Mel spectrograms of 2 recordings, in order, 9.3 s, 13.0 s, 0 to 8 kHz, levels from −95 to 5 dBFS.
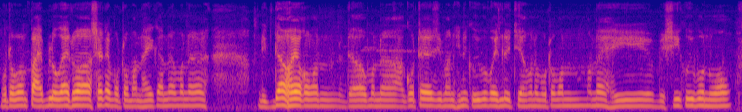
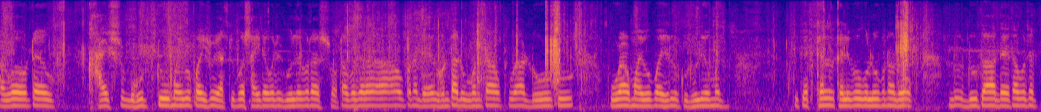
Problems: background sounds at intervals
